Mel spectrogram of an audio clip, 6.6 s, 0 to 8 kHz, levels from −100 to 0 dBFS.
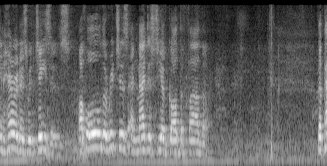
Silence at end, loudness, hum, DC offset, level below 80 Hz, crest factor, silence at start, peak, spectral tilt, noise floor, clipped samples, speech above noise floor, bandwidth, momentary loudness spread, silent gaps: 0 s; -16 LUFS; none; under 0.1%; -44 dBFS; 18 dB; 0 s; 0 dBFS; -6 dB/octave; -44 dBFS; under 0.1%; 28 dB; 7.6 kHz; 18 LU; none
